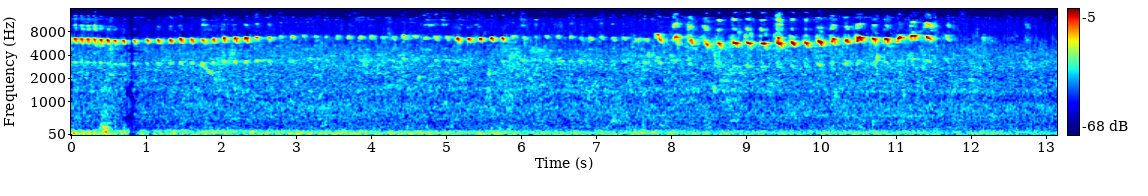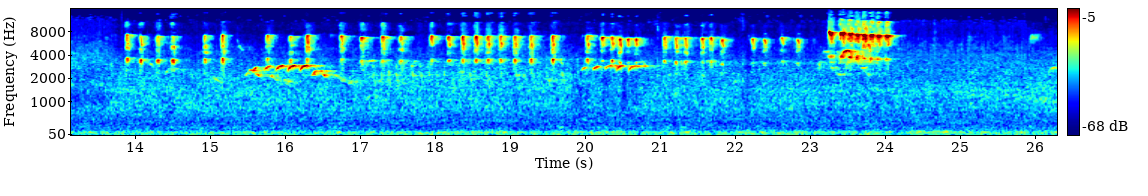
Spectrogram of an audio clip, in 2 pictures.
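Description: Recorded downy woodpecker calls: a rapid, high-pitched run of begging calls from a nestling that goes on for about twelve seconds and swells near the middle. After a short pause come quicker runs of sharp high notes with a brief lower, falling note among them. The recording is of poor quality.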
